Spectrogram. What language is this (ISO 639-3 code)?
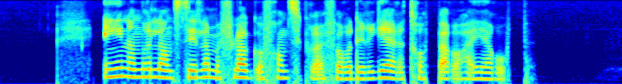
nor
